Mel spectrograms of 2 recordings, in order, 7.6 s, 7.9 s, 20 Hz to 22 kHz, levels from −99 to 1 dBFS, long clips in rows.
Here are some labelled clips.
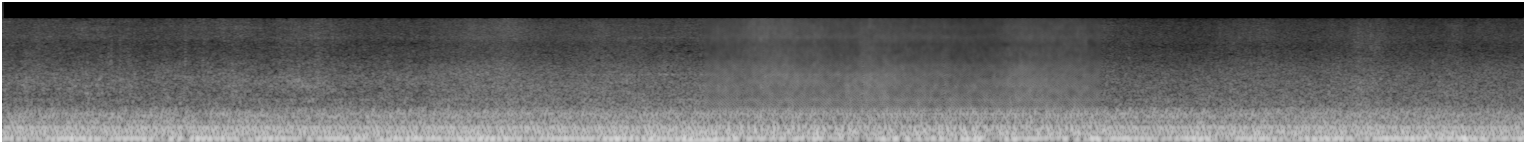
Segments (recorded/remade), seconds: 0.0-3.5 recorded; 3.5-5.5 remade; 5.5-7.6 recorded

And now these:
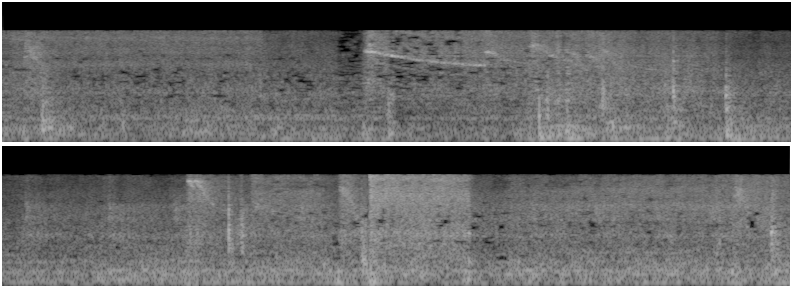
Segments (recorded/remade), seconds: 0.0-3.1 remade; 3.1-4.9 recorded; 4.9-5.7 remade; 5.7-6.8 recorded; 6.8-7.4 remade; 7.4-7.9 recorded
